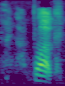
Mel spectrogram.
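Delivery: whispered disbelief at the screen; a shocked whisper aimed at Buck; exasperated whisper. Real, not acted. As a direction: breathe it out, unvoiced and dismayed.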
